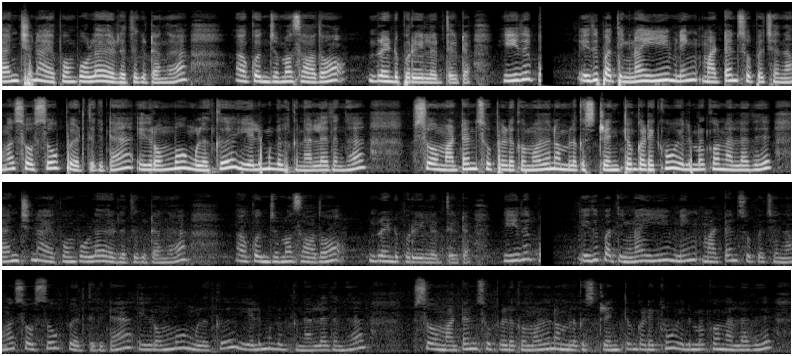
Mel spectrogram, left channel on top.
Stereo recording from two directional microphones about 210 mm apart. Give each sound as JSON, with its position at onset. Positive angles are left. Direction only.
{"t": 0.0, "sound": "a woman's voice", "side_deg": 40}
